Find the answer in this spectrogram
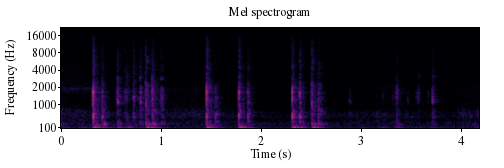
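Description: Computer keyboard typing: a quick run of keystrokes in the first second, then single key presses spaced a few tenths of a second apart.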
